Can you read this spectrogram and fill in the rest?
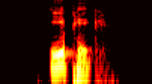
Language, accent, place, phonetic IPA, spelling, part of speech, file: German, Germany, Berlin, [ˈeːpɪk], Epik, noun, De-Epik.ogg
- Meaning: epic poetry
